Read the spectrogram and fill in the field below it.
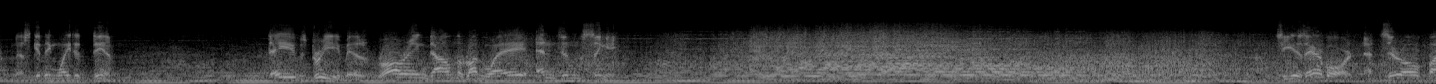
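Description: Propeller engines of a large plane roar as it takes off, loudest as it passes close by.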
